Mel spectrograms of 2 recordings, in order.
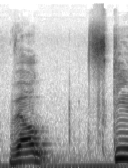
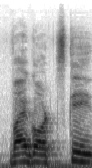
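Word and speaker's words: Vygotsky: ये किसने बोला था, ये आपका लेव व्योग्स्की ने बोला था, क्या प्रोनाउंसिएशन है इसका, वाइगॉट्स्की, जो भी आप कह लीजिए, ये इन्होंने बोला था।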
